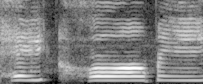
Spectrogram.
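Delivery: poor squeaky puppet voice, very high and loud. Talking to chat, trying Muppet voices, doing a bad Kermit the Frog impression. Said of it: "This is just poor Muppets impressions".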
